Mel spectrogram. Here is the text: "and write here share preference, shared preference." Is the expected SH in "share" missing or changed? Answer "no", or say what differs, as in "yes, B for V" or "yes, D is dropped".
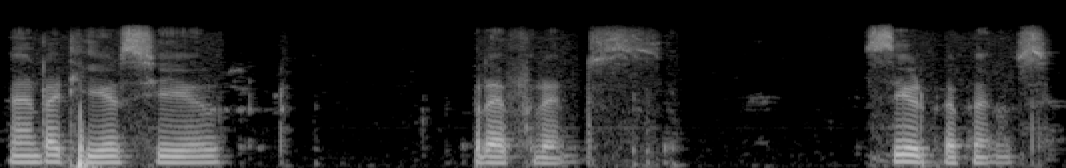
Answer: yes, S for SH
